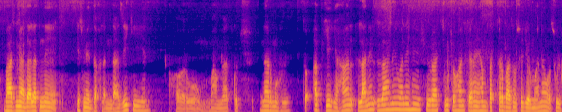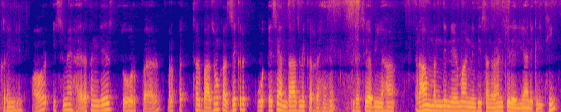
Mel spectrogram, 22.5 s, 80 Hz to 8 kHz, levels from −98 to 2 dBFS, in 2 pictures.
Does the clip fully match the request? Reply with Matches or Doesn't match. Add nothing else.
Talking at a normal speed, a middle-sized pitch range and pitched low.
Matches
